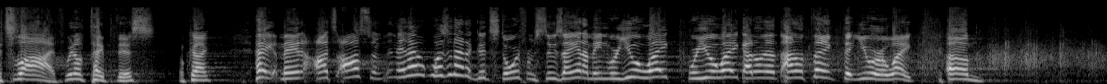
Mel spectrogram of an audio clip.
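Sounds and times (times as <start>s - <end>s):
speech: 0.0s - 10.0s
weak sympathy clapping from audience: 7.8s - 11.0s.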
